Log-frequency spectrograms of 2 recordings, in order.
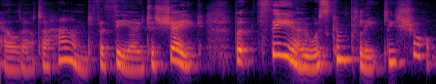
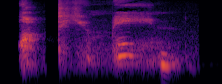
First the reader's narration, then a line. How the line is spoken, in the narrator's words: he managed to whisper eventually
